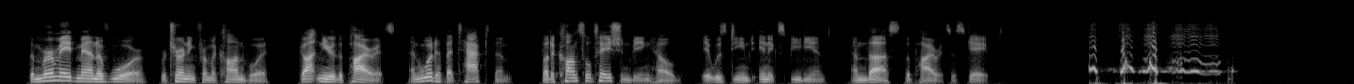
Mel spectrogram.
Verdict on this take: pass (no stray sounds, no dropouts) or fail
fail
